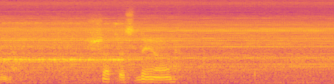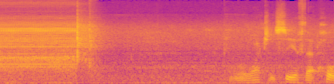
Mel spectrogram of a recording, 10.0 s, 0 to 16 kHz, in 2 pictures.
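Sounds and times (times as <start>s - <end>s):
vacuum pump running: 0.0s - 6.4s.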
